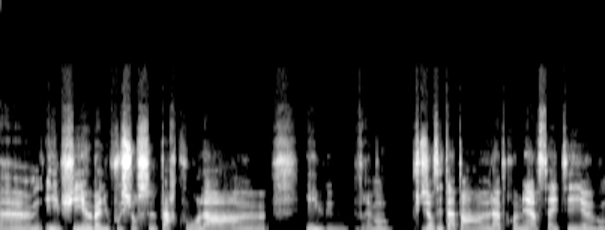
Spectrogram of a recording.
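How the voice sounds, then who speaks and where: Fairly low in pitch, a woman speaks at a fairly slow pace with fairly even intonation. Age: 40s. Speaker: life coach for autoimmune illness. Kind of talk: interview. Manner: halting, many fillers.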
